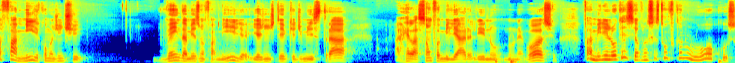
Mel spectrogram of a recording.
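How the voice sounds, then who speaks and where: A man speaks with a strong rural Minas Gerais accent at a fairly quick pace. His pitch is fairly high and his intonation lively. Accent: strong rural Minas Gerais (caipira). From Brazil, southern Minas Gerais (Nepomuceno). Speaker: entrepreneur. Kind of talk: interview conversation.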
